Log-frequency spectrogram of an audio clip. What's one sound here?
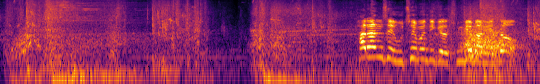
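Magical spell effects whoosh and crackle in a fast fight.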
